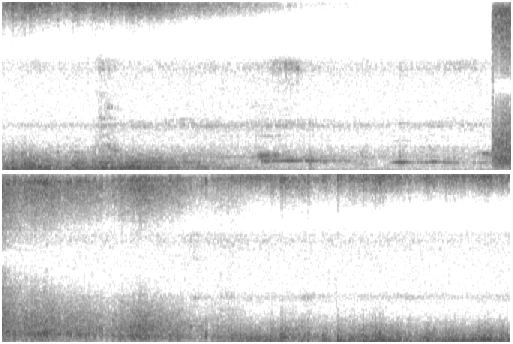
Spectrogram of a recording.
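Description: Rolling thunder: a deep rumble, loud at first, fades away. About halfway through a second rumble starts suddenly and builds to a peak near the end.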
